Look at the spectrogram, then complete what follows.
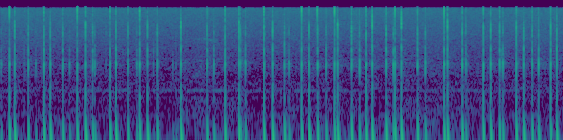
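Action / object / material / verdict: tap / inflated synthetic leather soccer ball / synthetic leather / none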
